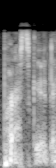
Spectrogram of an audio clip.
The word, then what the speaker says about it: Prescott: And apparently it's spelled Prescott, but it's pronounced Prescott.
